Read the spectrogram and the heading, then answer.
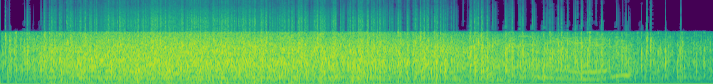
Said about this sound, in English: There it is. Hey, if you're going to clap for me, we're going to just go all out and just clap. Might as well.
